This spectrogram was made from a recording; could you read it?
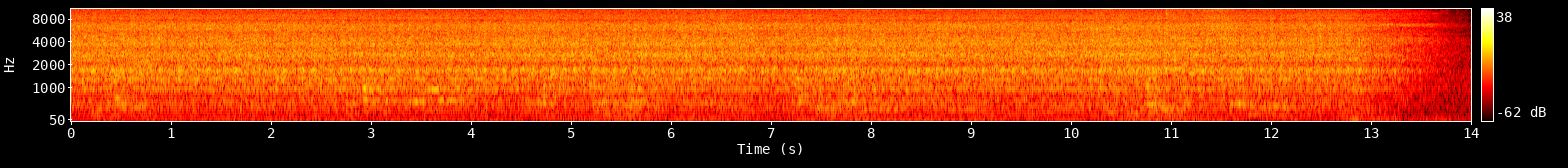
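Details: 1999 Toyota Celica 1.8 SR after 7.5 years stored, seized throttle freed with a hammer tap: steady, even idle with a smooth mid-pitched hum and no misses or knocks; running normally.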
